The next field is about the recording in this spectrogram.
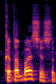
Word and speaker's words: Катабасис: Катабазии, как это правильно произносится? Расскажи, пожалуйста. – Катабазия? Ну, Катабасис — это как Анабасис, только наоборот.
